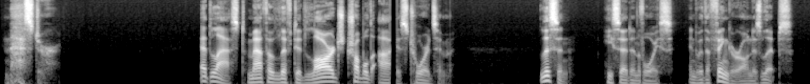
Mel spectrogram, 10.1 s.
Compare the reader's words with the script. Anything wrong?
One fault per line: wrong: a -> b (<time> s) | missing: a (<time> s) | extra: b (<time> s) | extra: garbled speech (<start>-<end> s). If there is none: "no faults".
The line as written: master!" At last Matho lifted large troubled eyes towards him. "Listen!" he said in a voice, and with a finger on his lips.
no faults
